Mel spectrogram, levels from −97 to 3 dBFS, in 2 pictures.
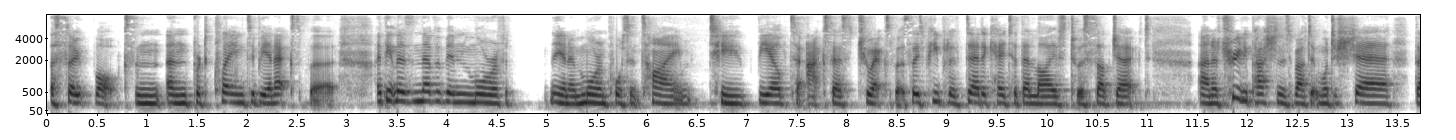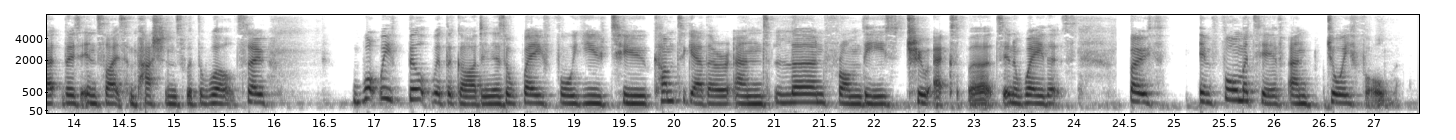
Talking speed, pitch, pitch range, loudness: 185 wpm, 210 Hz, 195-225 Hz, -21 LUFS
